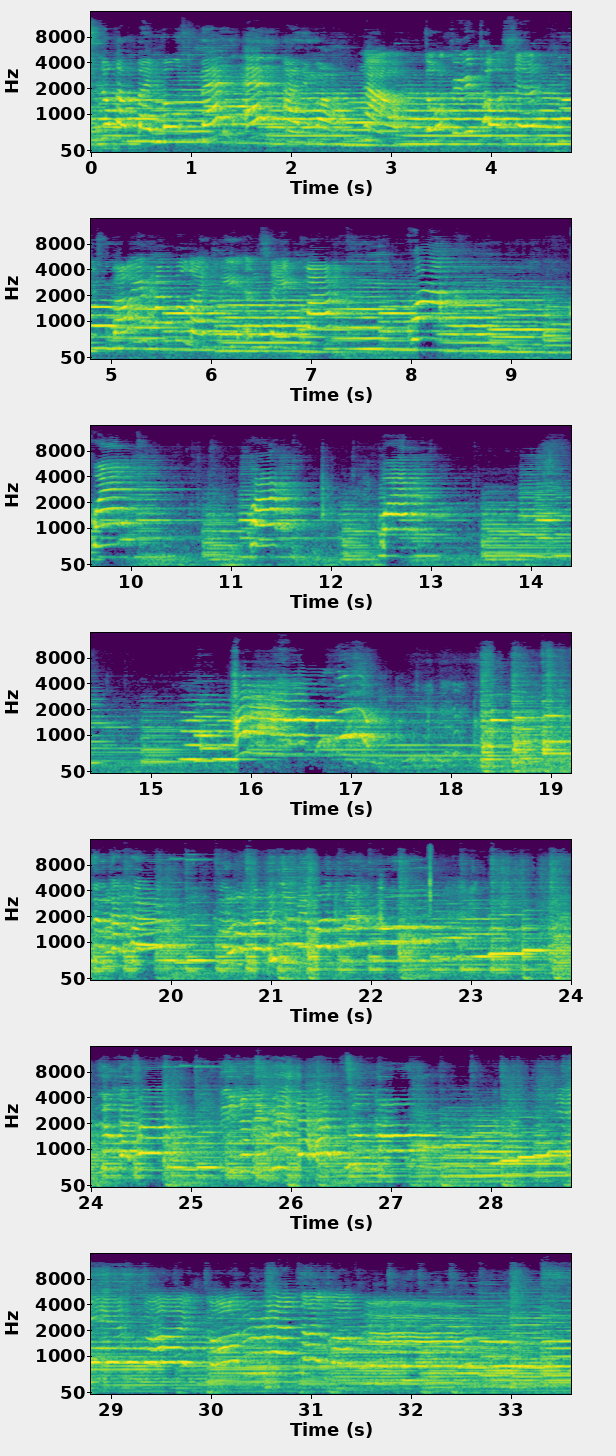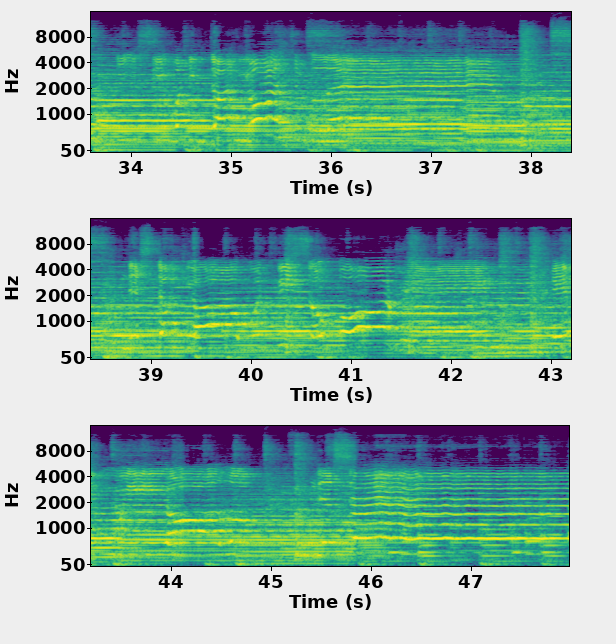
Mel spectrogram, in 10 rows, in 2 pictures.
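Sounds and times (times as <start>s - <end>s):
instrumental accompaniment: 0.0s - 47.9s
women singing: 19.2s - 22.7s, 24.0s - 27.5s, 28.6s - 47.9s.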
